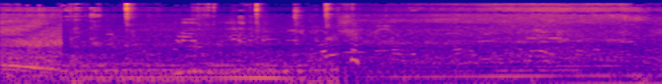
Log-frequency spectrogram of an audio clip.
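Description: A steady low hum, the kind a running vehicle engine makes, with faint brief snatches of voices over it.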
